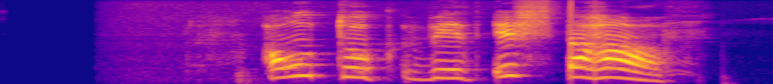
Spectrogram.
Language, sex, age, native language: Icelandic, female, 9, Icelandic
